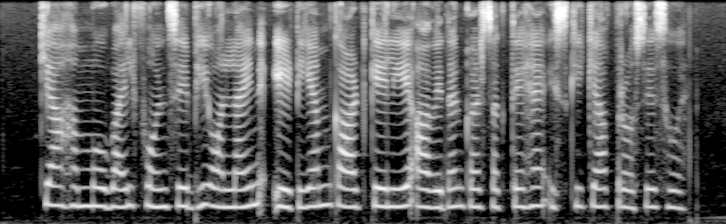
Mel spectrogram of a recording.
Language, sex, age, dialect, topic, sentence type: Hindi, female, 18-24, Garhwali, banking, question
